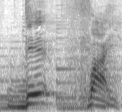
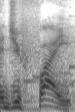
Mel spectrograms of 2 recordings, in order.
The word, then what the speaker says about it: DeFi: Porque hoje vamos falar sobre uma nova possibilidade de investimento, que eu não sei se já ouviram falar, que se chama DeFi. – Um bom começo é saber que a pronúncia correta é DeFi e não DEF.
